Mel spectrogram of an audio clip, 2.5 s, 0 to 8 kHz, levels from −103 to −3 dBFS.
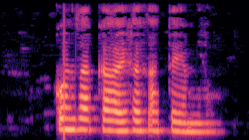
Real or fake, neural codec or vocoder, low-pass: real; none; 7.2 kHz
